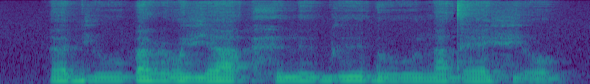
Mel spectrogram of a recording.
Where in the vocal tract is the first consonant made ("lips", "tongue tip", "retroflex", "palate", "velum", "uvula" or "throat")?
lips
